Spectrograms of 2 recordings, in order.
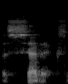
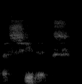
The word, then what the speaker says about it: ascetics: about buddha who practices i think it's pronounced ascetics not acetics just thought about that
